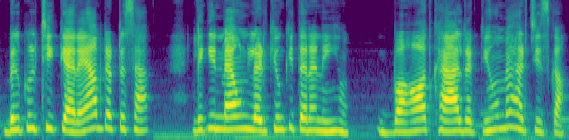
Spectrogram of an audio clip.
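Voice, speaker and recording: A woman's voice: high-pitched, fairly even intonation, fast, a bit bright, soft background music. A woman voicing a boastful, breezy young daughter-in-law who knows everything, in an acted comedy family story. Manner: boastful, breezy, self-assured. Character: cocky know-it-all young daughter-in-law, proudly showing off.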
